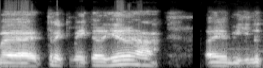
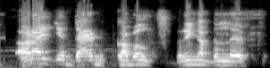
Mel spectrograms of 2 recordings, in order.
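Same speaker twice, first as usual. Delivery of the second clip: mild, raised dwarf voice, yelling; 4 semitones higher than usual. Voicing a dwarf who calls the kobolds to bring the lift: dwarf screaming. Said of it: "he just screams at".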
